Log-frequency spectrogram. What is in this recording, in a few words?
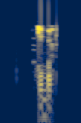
Police Tac, p25; Raleigh; Wake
